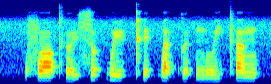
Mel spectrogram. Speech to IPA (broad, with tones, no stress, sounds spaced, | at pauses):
f ɔː˧ t̪ʰ ɵ˨˩ ɥ s ʊ˥ k̚ w yː˧ k̚ t̪ʰ ɪ˥ k̚ w ɐ˧ t̚ k ɵ˨ t̚ ŋ uː˨˥ j t̪ʰ ɐ˧ ŋ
